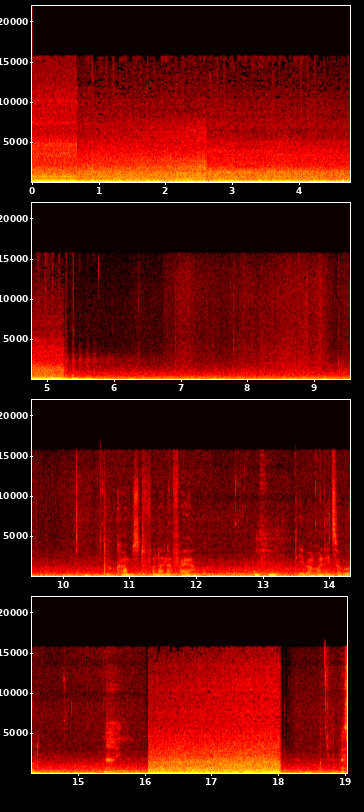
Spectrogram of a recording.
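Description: A car engine roars as the car speeds along a road.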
